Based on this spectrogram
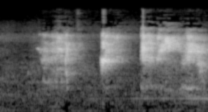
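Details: Pet African grey parrot making noises: three harsh, broad squawks, the first drawn out and wavering, the last two abrupt and starting about half a second apart.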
